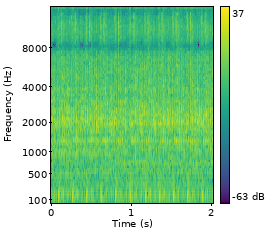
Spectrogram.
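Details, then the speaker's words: 1986 Ford F350 6.9 IDI diesel, after a defective battery that failed its load test was found: it fires immediately and settles to even diesel clatter at about five to six ticks a second, with no misses; a clean, normal idle. "It fires immediately. Well, what do you know? It works."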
